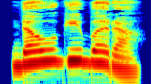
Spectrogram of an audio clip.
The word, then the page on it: ಟೀಕೆಬರೆ: ṭīke bare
